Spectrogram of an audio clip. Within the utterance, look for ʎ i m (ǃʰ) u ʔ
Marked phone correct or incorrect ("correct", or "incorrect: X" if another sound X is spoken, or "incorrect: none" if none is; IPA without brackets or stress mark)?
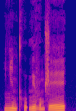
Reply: incorrect: kʰ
